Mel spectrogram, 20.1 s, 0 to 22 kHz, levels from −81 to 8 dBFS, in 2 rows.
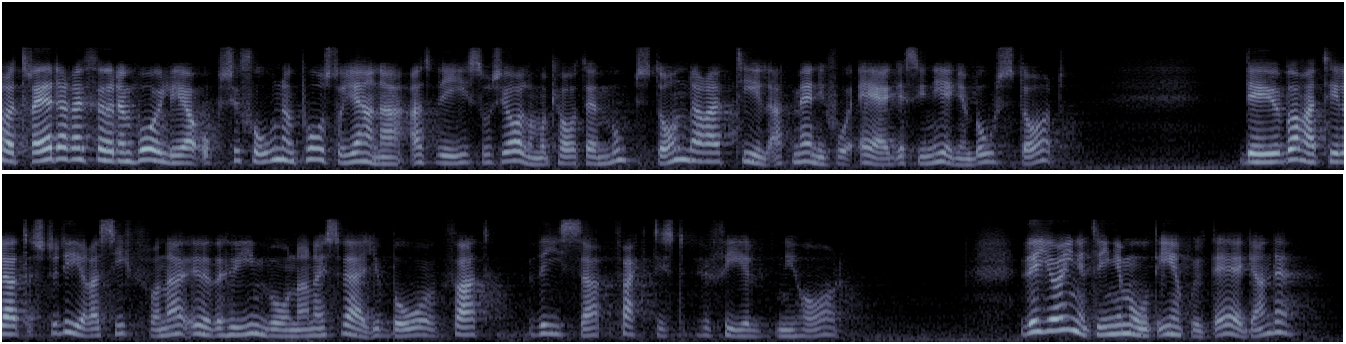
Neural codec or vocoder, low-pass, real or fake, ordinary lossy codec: codec, 16 kHz, about 1 kbps, DyCAST, with the encoder's durations; 7.2 kHz; fake; none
